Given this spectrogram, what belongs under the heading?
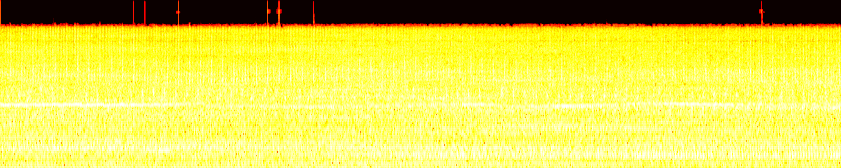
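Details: Light, quick ticking of about four per second from the cylinder head over a steady idle. It appeared after the valves were adjusted twice and the rocker assembly was removed. Likely valvetrain clearance, cause unconfirmed.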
